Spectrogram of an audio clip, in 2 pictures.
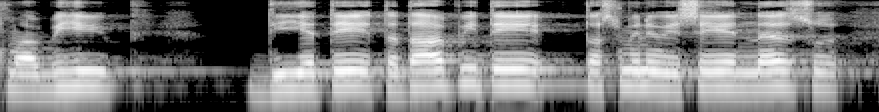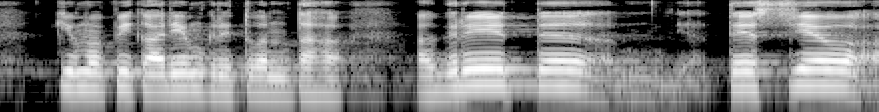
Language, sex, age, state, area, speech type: Sanskrit, male, 18-30, Rajasthan, rural, spontaneous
